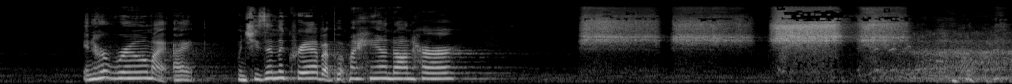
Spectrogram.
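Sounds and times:
speech: 0.8s - 4.6s, 5.8s - 6.2s
person shushing to soothe a crying baby: 5.8s - 9.1s
laughter: 8.7s - 10.1s.

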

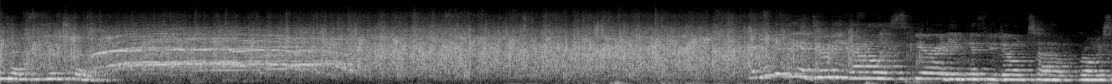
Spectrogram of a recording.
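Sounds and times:
crowd applauding: 0.0s - 8.9s
whistles and cheers: 1.0s - 3.7s
speech: 9.7s - 11.1s.

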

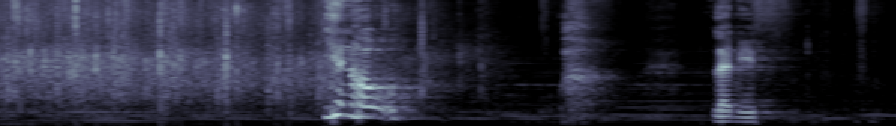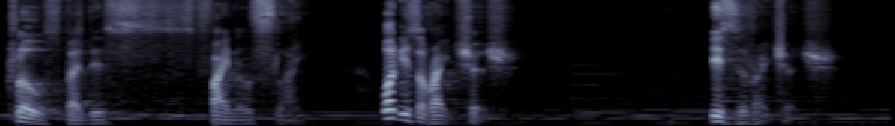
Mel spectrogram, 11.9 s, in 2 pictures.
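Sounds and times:
audience clapping: 0.0s - 3.4s
speech: 2.2s - 2.9s, 4.8s - 5.3s, 6.1s - 9.5s, 10.8s - 11.6s.

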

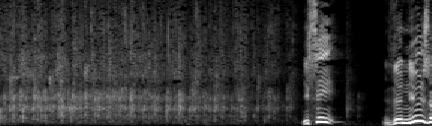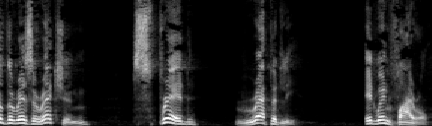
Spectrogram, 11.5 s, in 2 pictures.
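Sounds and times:
audience round of applause: 0.0s - 4.0s
speech: 4.0s - 4.5s, 5.1s - 9.8s, 10.6s - 11.5s.

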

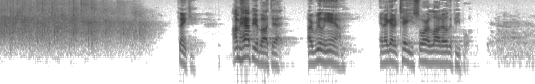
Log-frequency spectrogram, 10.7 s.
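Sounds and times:
applause at an Alcoholics Anonymous meeting: 0.0s - 3.3s
speech: 3.6s - 4.0s, 4.6s - 7.0s, 7.6s - 9.4s
laughter: 9.8s - 10.6s.

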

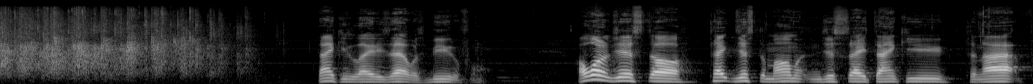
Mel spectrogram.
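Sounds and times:
applause: 0.0s - 2.7s
speech: 3.2s - 4.9s, 5.8s - 10.3s.

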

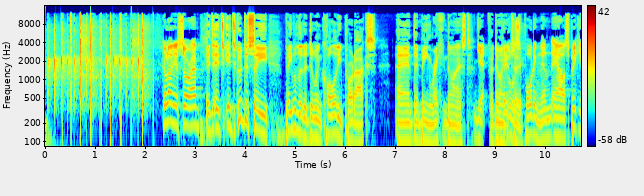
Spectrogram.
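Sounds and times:
hand clapping: 0.0s - 2.3s
speech: 2.3s - 10.7s.

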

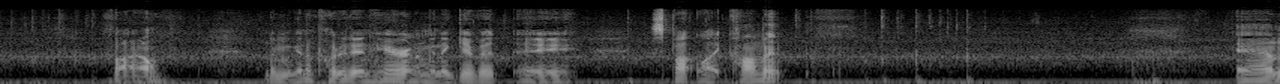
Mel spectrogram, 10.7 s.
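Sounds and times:
typing on a computer keyboard: 0.0s - 0.9s, 6.6s - 8.2s
speech: 1.0s - 1.5s, 2.2s - 4.8s, 5.4s - 6.6s, 10.3s - 10.6s.

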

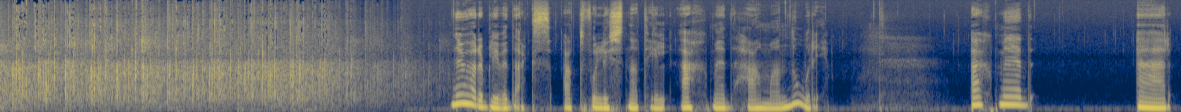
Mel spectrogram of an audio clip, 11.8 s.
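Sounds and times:
audience applause: 0.0s - 4.5s
speech: 4.5s - 8.4s, 9.7s - 10.4s.

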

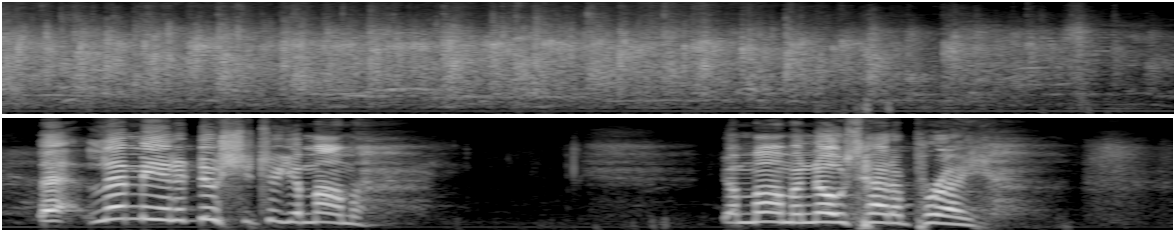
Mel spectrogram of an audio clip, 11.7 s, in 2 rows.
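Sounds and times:
audience hand clapping: 0.0s - 6.1s
speech: 6.3s - 7.8s, 9.5s - 10.9s.

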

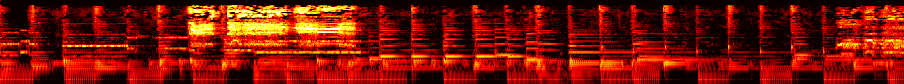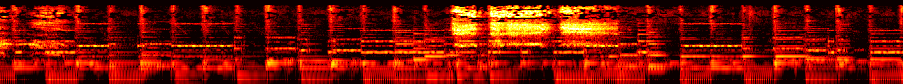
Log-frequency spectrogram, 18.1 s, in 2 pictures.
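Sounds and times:
bouncy rhythmic musical backing: 0.0s - 18.0s
rooster crowing: 1.9s - 3.6s, 8.4s - 9.8s, 13.6s - 15.2s.

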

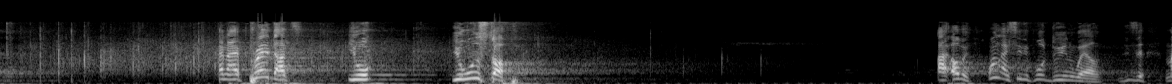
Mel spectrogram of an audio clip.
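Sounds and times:
audience applause: 0.0s - 5.1s
speech: 2.2s - 3.8s, 4.5s - 5.3s, 9.4s - 11.7s.

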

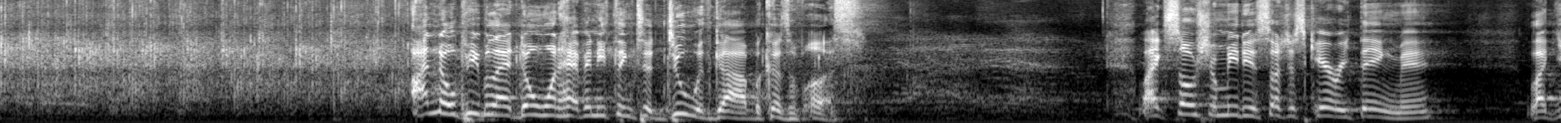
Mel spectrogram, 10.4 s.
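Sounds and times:
crowd clapping: 0.0s - 6.2s
speech: 2.8s - 5.9s, 7.6s - 10.4s.

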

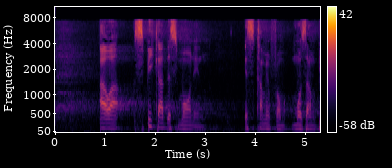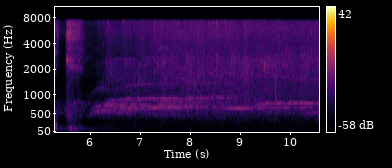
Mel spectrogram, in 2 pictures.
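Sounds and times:
speech: 0.9s - 3.0s, 3.8s - 5.8s
audience clapping: 6.1s - 10.5s.

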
